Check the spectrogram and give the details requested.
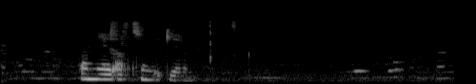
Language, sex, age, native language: Icelandic, female, 12, Icelandic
